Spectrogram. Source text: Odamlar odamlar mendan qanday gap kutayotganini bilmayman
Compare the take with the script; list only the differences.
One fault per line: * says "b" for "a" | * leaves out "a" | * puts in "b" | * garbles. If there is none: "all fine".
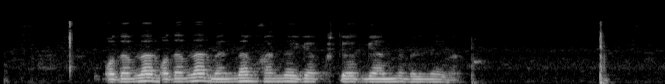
all fine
